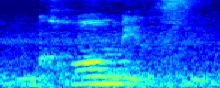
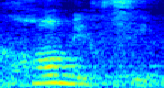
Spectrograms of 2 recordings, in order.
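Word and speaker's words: grand merci: আ thousand time, আ ঘমেক্সি। আমরা এখানে ডি দেখতে পাচ্ছি কিন্তু বেশিরভাগ ক্ষেত্রে ফ্রেঞ্চ উচ্চারণগুলো লাস্টের অ্যালফাবেটগুলো সাইলেন্ট থাকে, এক্ষেত্রে আমরা ডি উচ্চারণ করব না, আ ঘমেক্সি, আ ঘমেক্সি, যেহেতু আর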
